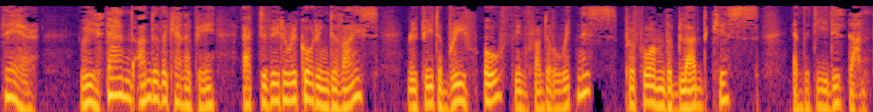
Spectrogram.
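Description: A man voicing a formal, self-assured wealthy noblewoman for an audiobook, courteous and direct, with measured, old-fashioned phrasing. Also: fairly low pitch, breathy edge, no echo, lo-fi sound. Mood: brisk, reassuring. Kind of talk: audiobook character voice.

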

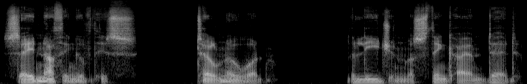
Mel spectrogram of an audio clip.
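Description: A man voicing a solemn, commanding demigod lord who speaks in a grave and measured way. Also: a bass voice, gravelly, sharp tone, husky, no echo, clean studio sound, pitched below the performer's own voice, heavily acted.

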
